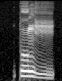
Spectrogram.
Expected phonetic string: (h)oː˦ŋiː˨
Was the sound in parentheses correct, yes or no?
no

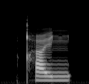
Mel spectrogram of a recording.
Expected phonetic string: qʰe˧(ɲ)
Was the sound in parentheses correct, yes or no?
yes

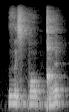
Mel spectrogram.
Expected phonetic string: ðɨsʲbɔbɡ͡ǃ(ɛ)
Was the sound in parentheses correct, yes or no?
yes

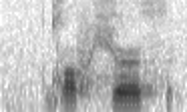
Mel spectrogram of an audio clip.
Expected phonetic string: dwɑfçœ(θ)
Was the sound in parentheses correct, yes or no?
yes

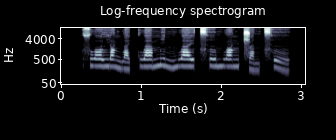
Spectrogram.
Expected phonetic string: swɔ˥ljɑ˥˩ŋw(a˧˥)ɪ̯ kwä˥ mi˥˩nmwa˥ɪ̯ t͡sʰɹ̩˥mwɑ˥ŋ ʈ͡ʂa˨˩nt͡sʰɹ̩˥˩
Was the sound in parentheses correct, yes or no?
no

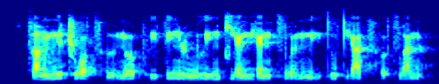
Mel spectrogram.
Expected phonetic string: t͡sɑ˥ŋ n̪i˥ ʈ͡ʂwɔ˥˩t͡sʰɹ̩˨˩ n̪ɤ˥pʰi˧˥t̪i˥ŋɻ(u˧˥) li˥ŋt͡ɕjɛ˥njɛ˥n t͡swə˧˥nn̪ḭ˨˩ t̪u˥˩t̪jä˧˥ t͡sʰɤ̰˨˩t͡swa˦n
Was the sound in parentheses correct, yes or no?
yes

